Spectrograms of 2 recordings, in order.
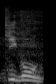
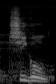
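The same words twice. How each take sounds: First: The first syllable sounds like 'kee'. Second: The first syllable sounds like 'chee'. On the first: The speaker calls it wrong. "ça s'appelle Qigong comme ça" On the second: The speaker calls it right. "c'est Qigong qu'il faut dire"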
